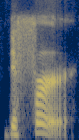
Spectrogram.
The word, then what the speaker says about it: defer: Letter B is a short E sound. Defer, defer, compared to neon, lenient, beacon, you see.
